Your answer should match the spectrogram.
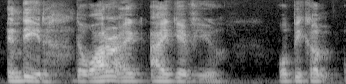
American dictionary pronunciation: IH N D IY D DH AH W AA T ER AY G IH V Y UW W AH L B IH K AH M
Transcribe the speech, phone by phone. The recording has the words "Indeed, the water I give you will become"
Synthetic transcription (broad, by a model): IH N D IY D DH AH W AA T ER AY G IH V Y UW W AH L B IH K AH M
